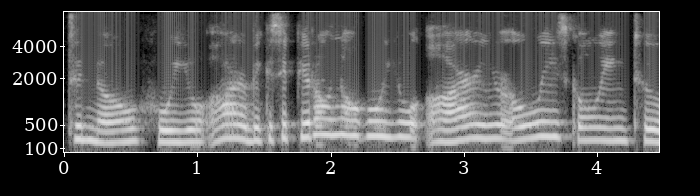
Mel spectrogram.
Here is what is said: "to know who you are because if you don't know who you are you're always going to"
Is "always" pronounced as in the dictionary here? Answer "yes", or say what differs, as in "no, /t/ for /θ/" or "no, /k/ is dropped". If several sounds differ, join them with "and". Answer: yes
